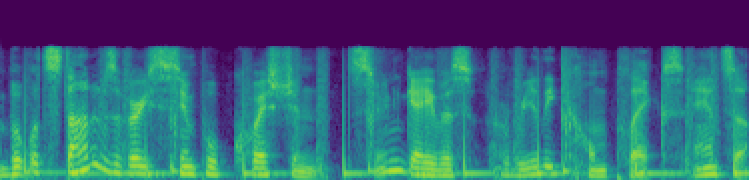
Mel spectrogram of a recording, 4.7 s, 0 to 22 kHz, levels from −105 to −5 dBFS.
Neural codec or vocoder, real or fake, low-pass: none; real; 7.2 kHz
